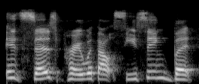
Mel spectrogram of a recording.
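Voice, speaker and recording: Higher-voiced woman hosting a faith show, upbeat, kind of preachy. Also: steady tone, moderate pace. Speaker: podcast host.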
